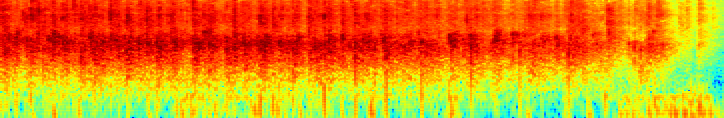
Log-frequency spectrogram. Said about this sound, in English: Yes, sorry, I didn't mean to jump the gun on the applause.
